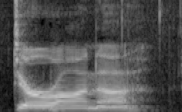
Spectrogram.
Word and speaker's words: dharana: and then dharasana, I think I'm saying that right, I'm sorry, dharana, which is more about meditation, concentration, and of course, samadhi being enlightenment.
